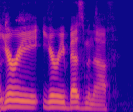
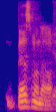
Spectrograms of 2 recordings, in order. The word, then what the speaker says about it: Yuri Bezmenov: Yuri Bezmenov. – Bezmenov.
